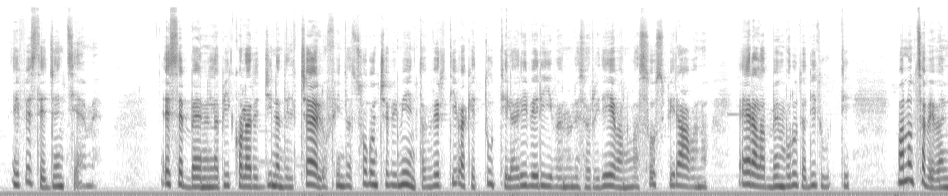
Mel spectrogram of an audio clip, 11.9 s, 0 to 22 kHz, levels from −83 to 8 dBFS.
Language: Italian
